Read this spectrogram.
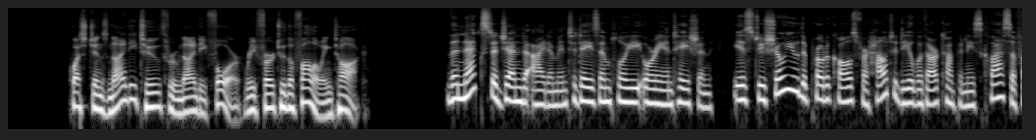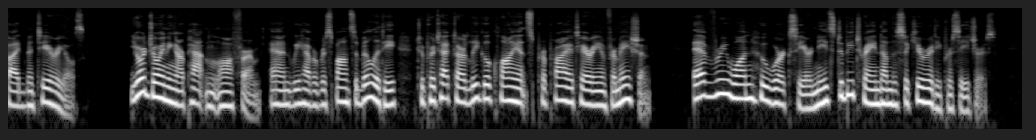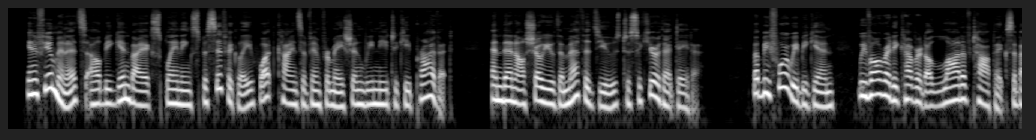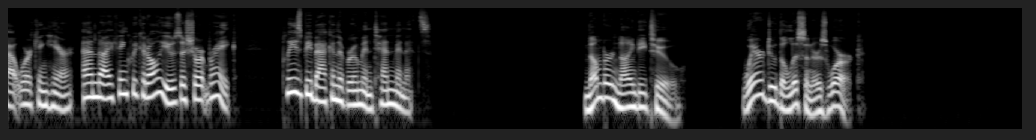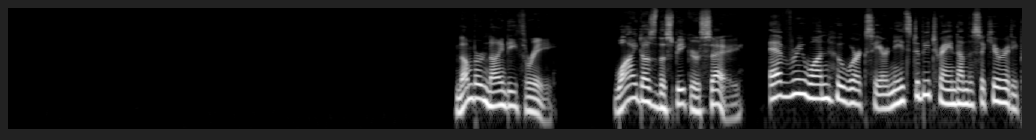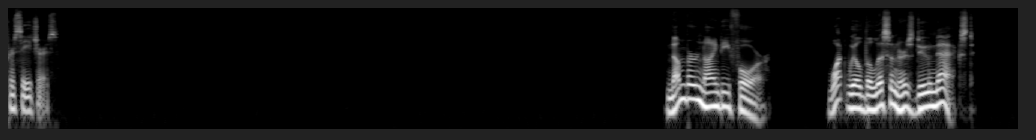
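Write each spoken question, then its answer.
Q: Where do the listeners work?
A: At a patent law firm

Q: What will the listeners do next?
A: Take a short break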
